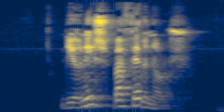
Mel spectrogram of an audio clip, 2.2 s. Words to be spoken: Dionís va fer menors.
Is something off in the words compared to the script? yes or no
no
